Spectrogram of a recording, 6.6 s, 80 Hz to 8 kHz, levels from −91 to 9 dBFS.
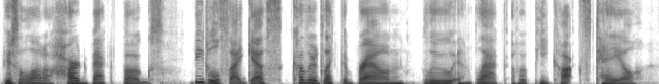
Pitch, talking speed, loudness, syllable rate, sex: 190 Hz, 175 wpm, -19 LUFS, 4.6 syllables/s, female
